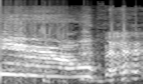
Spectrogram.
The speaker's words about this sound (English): Meow. Nice soundboard.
